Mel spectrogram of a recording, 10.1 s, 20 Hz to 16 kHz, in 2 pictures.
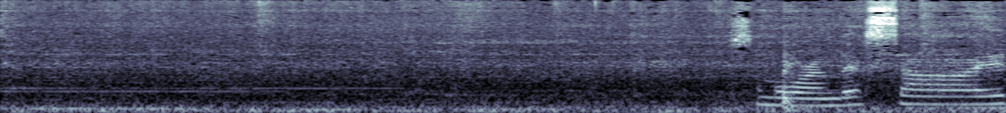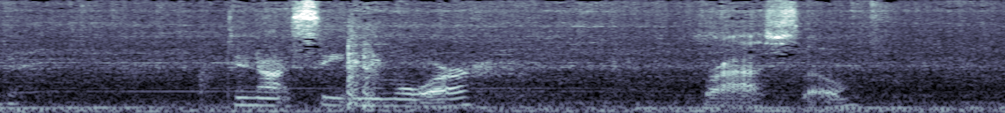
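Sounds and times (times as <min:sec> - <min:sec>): faint steady hum: 0:00.0 - 0:10.0
low room rumble: 0:00.0 - 0:10.0.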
